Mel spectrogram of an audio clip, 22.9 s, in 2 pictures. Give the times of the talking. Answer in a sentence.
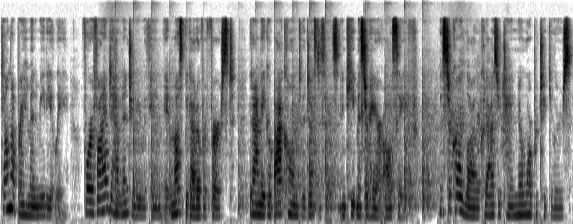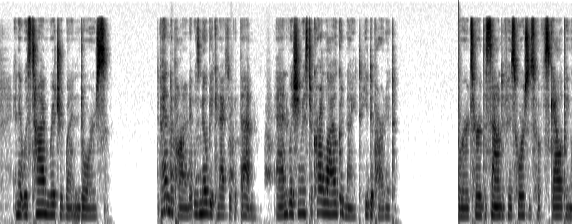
The talking can be heard from 0.0 to 13.7 s, from 14.6 to 19.4 s and from 20.6 to 22.8 s.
